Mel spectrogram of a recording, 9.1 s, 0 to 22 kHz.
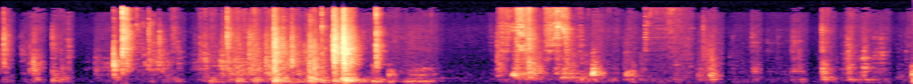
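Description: Handling noise: a computer keyboard and its cable being moved about on a wooden desk, with irregular knocks, clicks and rustling, and a plug being fitted into the side of an iMac G3. The loudest rustling comes about two to four seconds in.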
